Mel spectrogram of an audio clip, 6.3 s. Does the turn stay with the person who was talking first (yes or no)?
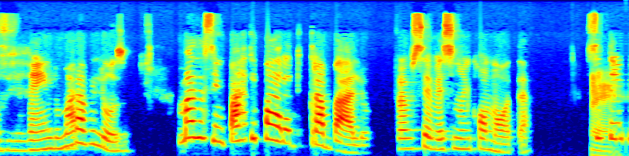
yes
